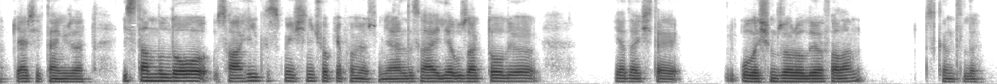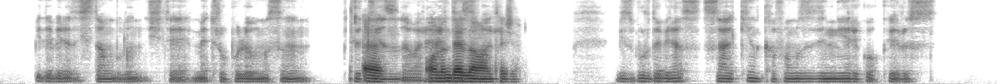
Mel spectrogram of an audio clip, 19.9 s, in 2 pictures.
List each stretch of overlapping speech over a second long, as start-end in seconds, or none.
13.6-15.0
